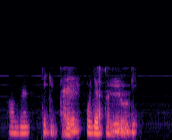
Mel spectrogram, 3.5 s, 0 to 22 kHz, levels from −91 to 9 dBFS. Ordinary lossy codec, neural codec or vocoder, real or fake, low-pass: AAC, 16 kbps; vocoder, 22.05 kHz, 80 mel bands, HiFi-GAN; fake; 3.6 kHz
